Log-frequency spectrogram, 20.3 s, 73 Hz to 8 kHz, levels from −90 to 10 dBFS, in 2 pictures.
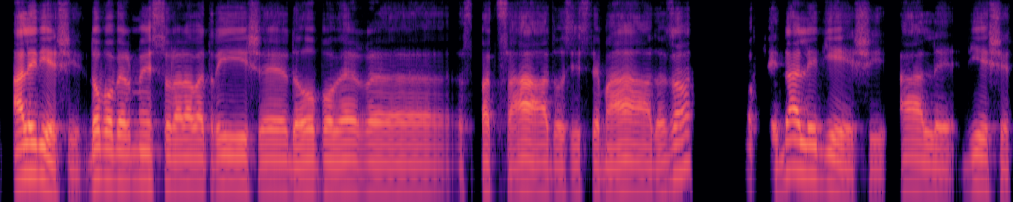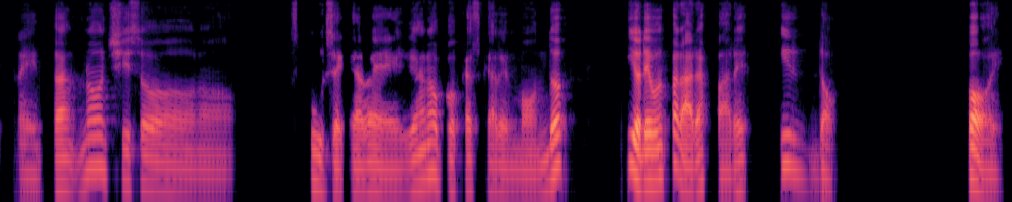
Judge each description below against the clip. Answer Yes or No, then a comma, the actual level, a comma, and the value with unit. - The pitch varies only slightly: No, average, 4.7 semitones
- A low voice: Yes, very low, 95 Hz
